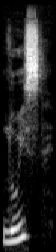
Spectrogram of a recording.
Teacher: como na fala se fala com essa ditongação com essa Glide com essa semivogal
